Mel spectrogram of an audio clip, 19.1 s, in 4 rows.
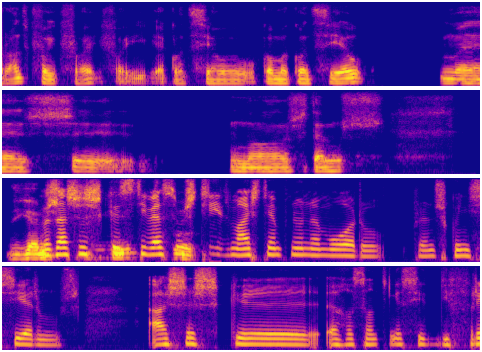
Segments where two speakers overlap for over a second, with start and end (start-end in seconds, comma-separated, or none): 9.9-11.6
